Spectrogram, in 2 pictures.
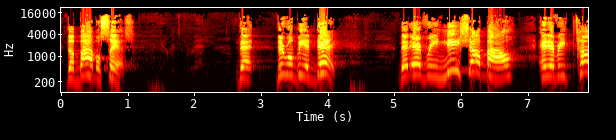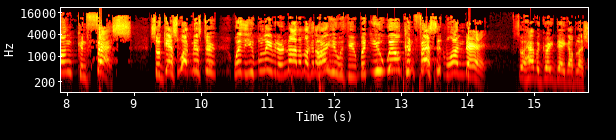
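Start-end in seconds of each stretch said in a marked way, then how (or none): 0.1-8.7 booming scripture, louder and slower; preaching loud. Retold or imitated. Quoting scripture at an arguer. 9.2-14.3 higher, pointed taunt to mister; sassy challenge. Retold or imitated. Taunting the arguer directly.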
